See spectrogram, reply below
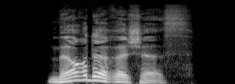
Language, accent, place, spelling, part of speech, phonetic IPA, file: German, Germany, Berlin, mörderisches, adjective, [ˈmœʁdəʁɪʃəs], De-mörderisches.ogg
- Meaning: strong/mixed nominative/accusative neuter singular of mörderisch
